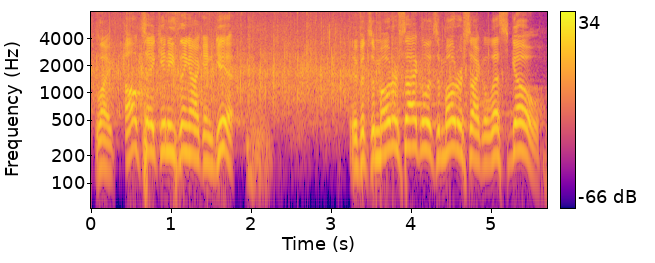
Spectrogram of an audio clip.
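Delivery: emphatic, exultant declaration; fired-up preaching. Real, not acted. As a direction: punch it out like a jubilant preacher. Preacher exulting over answered prayer.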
